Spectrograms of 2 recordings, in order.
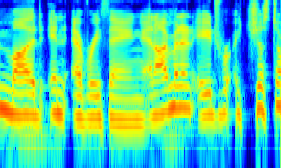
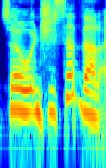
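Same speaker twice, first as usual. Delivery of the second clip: usual speaking voice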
